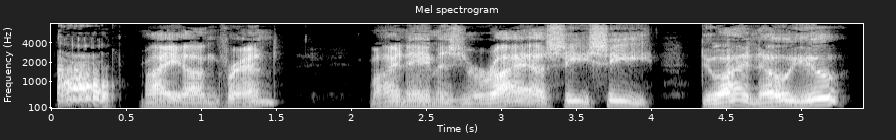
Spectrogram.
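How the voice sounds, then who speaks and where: A man voicing an old, tattered, one-eyed male raven with a raspy, theatrical, booming manner. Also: very animated, slow pace, no echo, full character voice. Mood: grand, theatrical. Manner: grand, loud, theatrical. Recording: dull lo-fi recording.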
